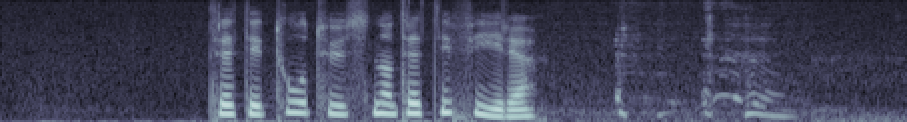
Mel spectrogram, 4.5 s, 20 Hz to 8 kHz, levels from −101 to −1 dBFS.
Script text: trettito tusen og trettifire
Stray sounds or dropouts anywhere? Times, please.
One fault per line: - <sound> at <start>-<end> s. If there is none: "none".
- cough at 3.0-4.0 s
